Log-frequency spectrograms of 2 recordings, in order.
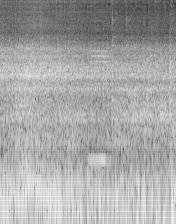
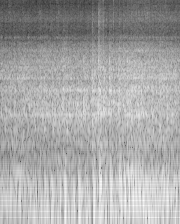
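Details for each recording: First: Old single-cylinder motorcycle that had suddenly cut out, after repair: revs smoothly with no ticking or misfire; normal revving. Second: Motorcycle that starts at idle but dies when revved; carburetor cleaning did not help: sharp, irregular ticks break through at higher revs from a cracked ignition coil leaking spark; misfire.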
